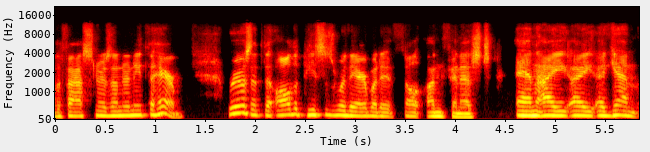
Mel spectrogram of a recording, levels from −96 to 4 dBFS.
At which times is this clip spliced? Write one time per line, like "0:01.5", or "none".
0:01.9
0:04.4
